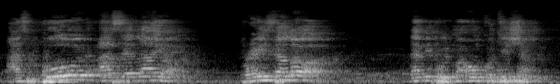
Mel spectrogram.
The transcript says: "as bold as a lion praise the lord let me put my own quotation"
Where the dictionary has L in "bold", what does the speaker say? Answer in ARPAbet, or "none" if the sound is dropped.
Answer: none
